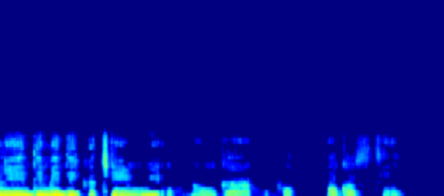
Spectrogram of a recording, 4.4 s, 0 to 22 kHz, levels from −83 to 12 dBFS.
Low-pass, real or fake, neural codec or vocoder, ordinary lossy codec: 7.2 kHz; real; none; none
